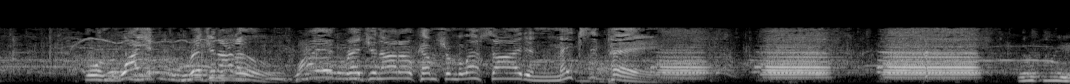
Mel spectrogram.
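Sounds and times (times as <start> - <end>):
speech: 0.8 - 8.2, 10.2 - 10.6
train whistle blowing: 6.6 - 9.8.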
